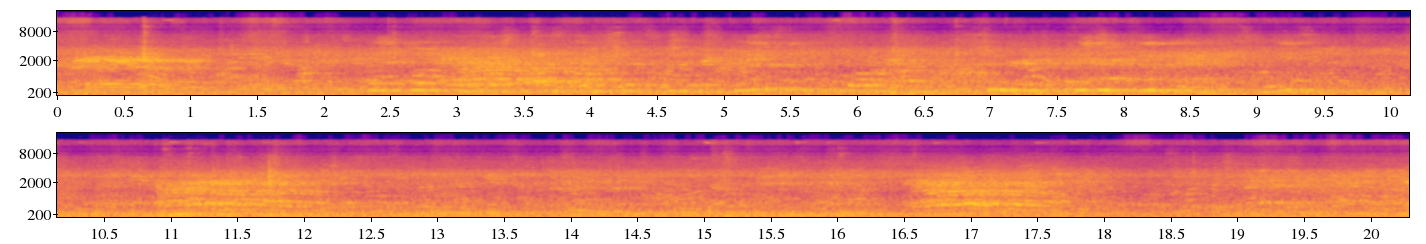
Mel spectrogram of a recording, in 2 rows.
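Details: Several sheep at the Royal Winter Fair 2023 in Toronto, Canada, bleat in wavering, nasal calls, overlapping one another, with a person's voice faintly audible.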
